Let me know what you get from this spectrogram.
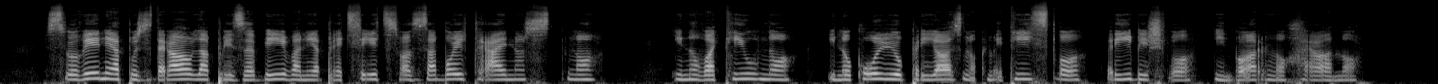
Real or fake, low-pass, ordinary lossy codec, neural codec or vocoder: fake; none; none; codec, 44.1 kHz, 1.7 kbps, Pupu-Codec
